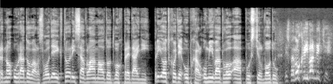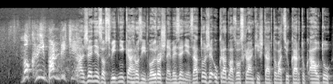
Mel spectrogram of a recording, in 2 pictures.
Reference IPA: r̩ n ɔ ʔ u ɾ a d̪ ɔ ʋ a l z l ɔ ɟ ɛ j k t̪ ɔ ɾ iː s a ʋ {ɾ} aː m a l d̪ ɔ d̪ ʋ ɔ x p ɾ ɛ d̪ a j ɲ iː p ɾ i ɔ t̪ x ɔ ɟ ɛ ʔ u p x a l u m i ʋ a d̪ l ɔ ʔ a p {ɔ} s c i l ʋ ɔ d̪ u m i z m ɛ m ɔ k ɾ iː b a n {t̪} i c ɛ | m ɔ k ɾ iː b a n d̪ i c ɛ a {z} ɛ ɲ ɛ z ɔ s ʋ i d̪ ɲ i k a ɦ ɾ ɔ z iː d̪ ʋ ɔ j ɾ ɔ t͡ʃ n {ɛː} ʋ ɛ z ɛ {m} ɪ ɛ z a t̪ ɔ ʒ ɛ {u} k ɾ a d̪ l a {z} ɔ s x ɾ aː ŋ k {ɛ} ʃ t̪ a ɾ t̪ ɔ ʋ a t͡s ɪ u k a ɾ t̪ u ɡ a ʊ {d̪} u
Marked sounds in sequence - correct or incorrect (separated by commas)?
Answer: incorrect, incorrect, incorrect, incorrect, correct, incorrect, correct, correct, incorrect, incorrect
